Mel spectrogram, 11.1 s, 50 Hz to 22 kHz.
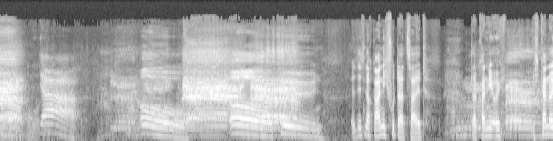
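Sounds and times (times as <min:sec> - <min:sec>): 
sheep bleating in a small stable at the edge of monastery fields: 0:00.0 - 0:00.6, 0:02.1 - 0:02.9, 0:03.6 - 0:06.1, 0:09.2 - 0:11.0
speech: 0:07.2 - 0:11.0.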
